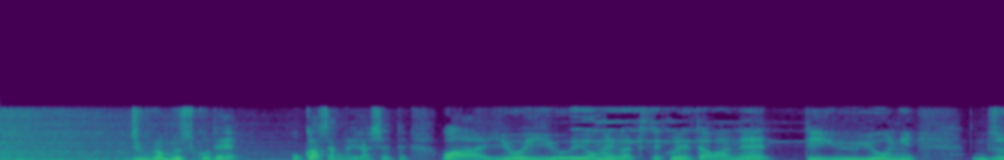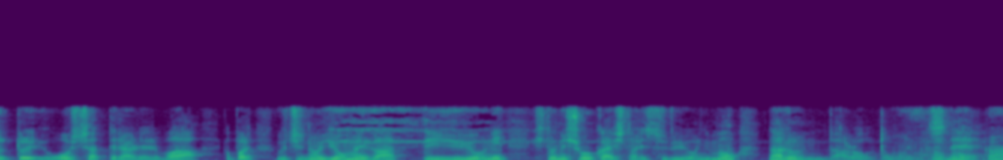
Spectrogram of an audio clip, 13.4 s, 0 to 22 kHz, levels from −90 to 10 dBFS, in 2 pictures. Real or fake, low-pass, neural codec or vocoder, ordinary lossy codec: fake; 7.2 kHz; codec, 16 kHz in and 24 kHz out, 2.2 kbps, FireRedTTS-2 codec; none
